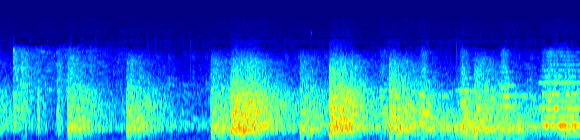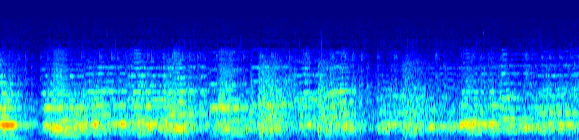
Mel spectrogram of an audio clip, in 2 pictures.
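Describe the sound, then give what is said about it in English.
Gunfire in a Lone Ranger radio drama shootout, as Brent's men open fire on the masked man at a window. Many sharp, loud shots crack in rapid, irregular bursts throughout. “Brent had caught a glimpse of the masked man at the window and ordered his men to open fire.”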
